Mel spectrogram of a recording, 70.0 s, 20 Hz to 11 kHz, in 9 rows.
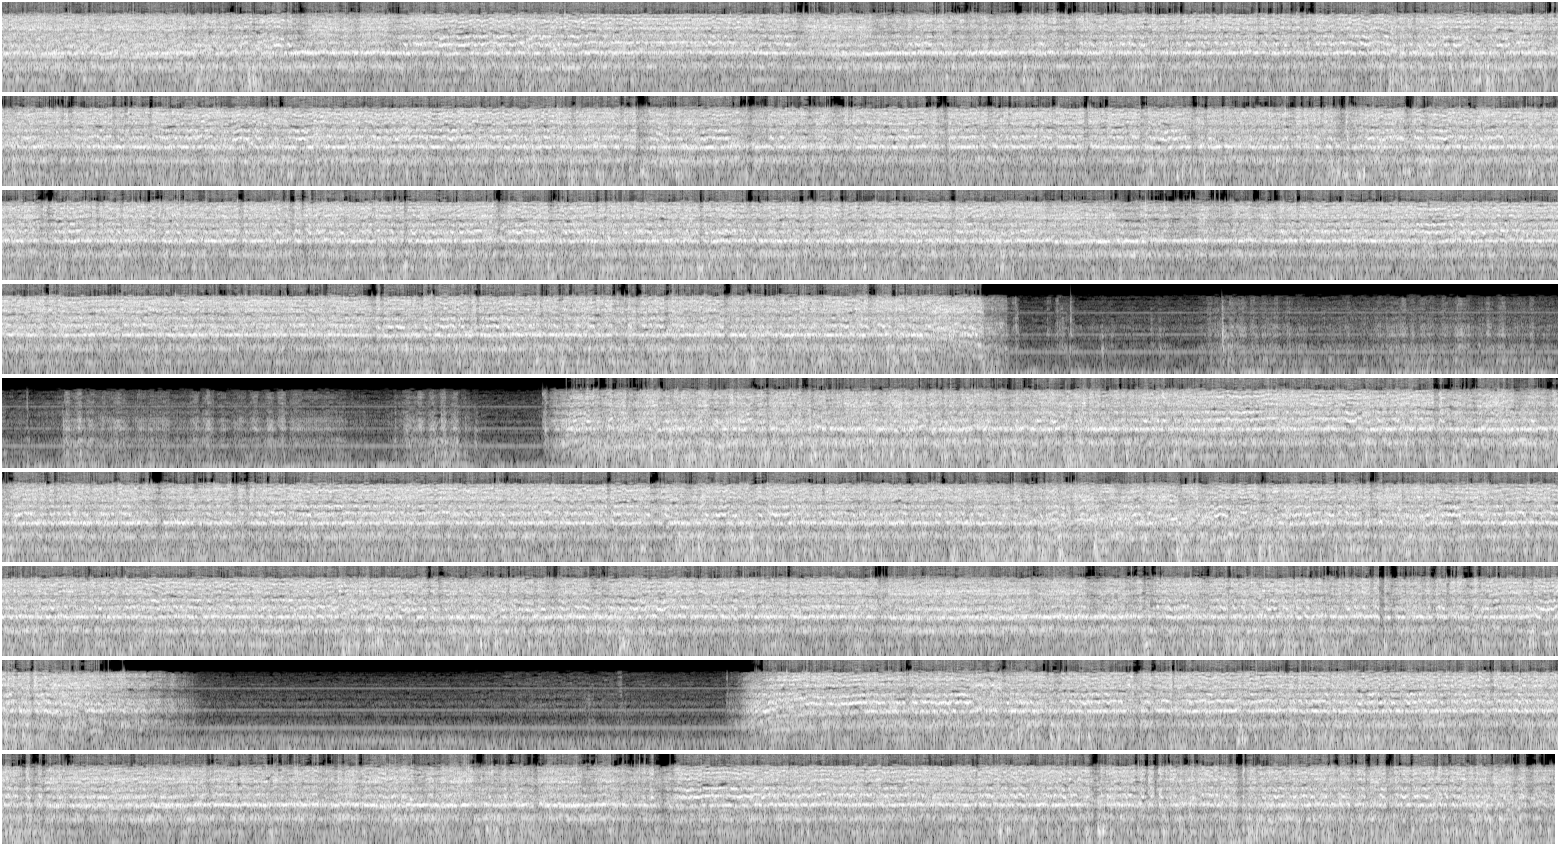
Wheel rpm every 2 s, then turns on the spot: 210, 220, 230, 230, 230, 230, 230, 230, 230, 230, 230, 230, 230, 230, 60, 20, 30, 170, 230, 220, 230, 230, 210, 230, 220, 230, 230, 120, 0, 160, 230, 230, 220, 230, 220.
28-32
